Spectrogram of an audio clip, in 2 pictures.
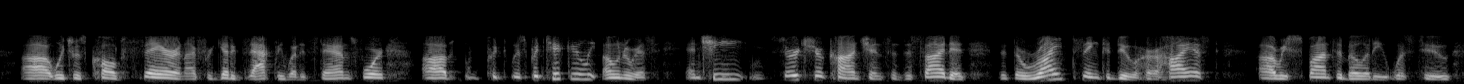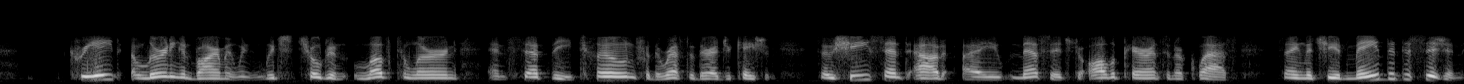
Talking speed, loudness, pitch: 155 wpm, -24 LUFS, 155 Hz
